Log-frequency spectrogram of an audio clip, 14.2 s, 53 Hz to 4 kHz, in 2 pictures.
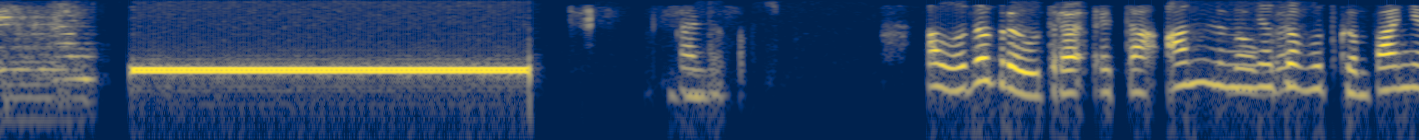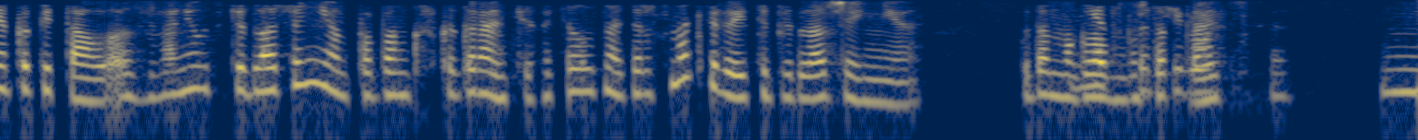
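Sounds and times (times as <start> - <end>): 
telephone ringing tone while a call is transferred: 0.6 - 2.7
speech: 4.7 - 14.1.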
